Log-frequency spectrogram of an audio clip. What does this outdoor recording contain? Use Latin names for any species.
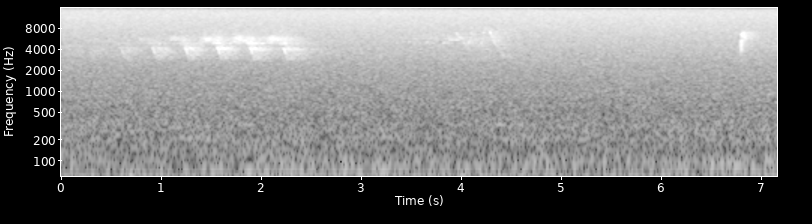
Seiurus aurocapilla, Setophaga pensylvanica, Tamiasciurus hudsonicus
